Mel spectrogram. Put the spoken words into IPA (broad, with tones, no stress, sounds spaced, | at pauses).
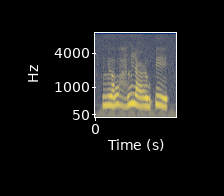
l ɨ˨˩˦ lˠ a̤˨˩˦ l i˧˩ ʕ u˨˩˦ ʔ e˧˩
